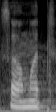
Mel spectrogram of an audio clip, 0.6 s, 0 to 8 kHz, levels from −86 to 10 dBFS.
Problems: none marked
